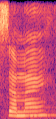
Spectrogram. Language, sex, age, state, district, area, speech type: Hindi, female, 30-45, Uttar Pradesh, Azamgarh, rural, read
